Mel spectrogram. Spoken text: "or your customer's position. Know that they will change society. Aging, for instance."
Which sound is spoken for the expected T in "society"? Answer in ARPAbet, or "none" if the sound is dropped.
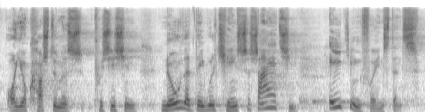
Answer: S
